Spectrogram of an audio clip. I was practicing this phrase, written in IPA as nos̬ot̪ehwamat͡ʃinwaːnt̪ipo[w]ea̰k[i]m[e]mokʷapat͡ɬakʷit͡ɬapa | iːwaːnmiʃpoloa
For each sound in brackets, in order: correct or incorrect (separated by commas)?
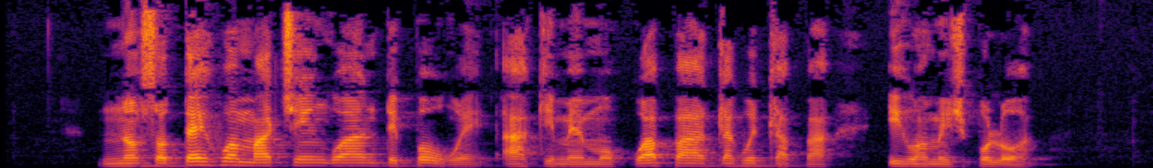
correct, correct, correct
